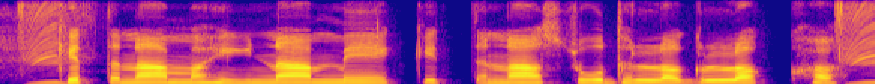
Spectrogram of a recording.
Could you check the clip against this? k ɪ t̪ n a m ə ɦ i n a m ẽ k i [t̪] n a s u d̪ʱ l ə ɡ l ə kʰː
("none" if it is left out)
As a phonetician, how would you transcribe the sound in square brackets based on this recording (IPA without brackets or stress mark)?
t̪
